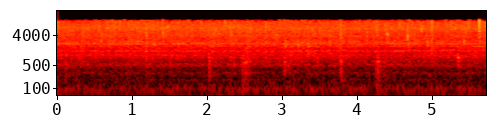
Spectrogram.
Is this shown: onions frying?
yes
